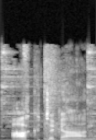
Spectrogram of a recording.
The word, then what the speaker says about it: octagon: Square pentagon hexagon heptagon octagon nanoon decagon one of these shapes is not like the others the O in octagon is pronounced ah the great pyramid is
